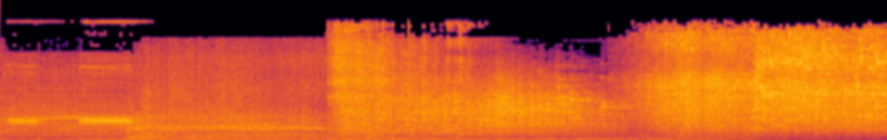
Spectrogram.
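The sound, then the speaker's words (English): The heavy engine of Christo's tank rumbles and grinds in Sydney as it drives over a car; a loud crunch of metal erupts with glass shattering and breaking debris, followed by continued noisy crushing and rumbling. “Well, there used to be a car there.”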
